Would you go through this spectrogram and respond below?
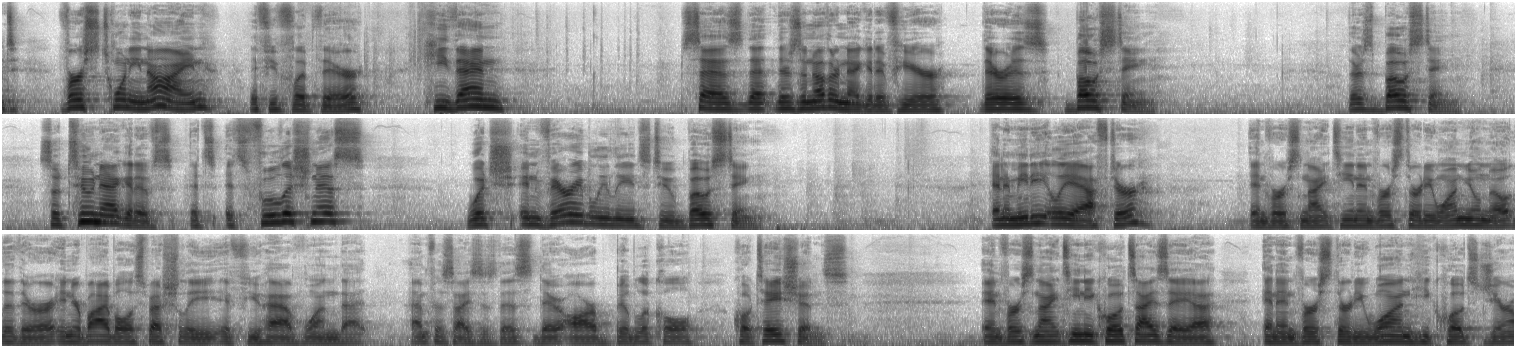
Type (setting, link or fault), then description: setting, large echoing room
